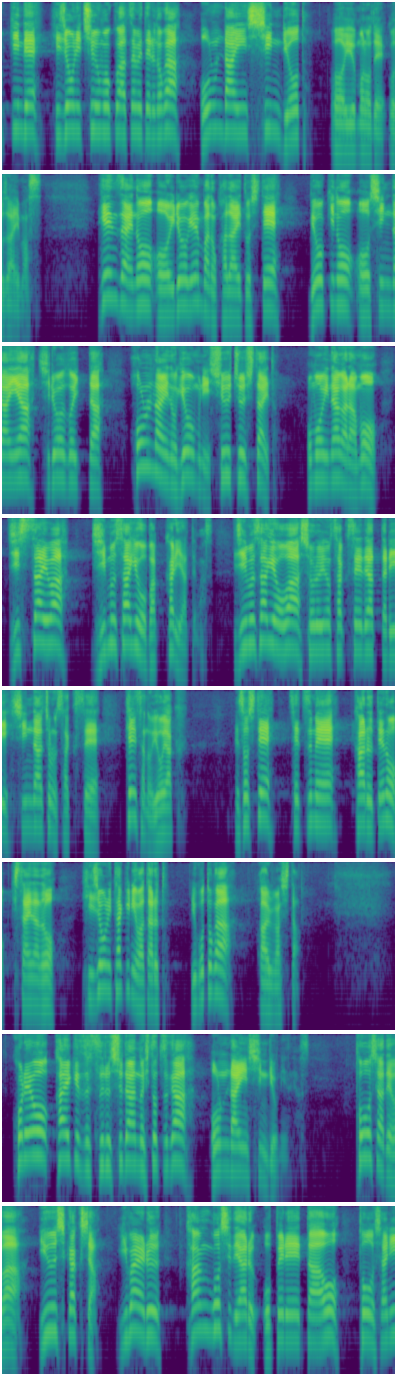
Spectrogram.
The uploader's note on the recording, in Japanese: 東京・梅田で行われた「ラジオNIKKEI 相場の福の神 注目企業ＩＲセミナー」から。ＩＲプレゼンをお聴きください。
